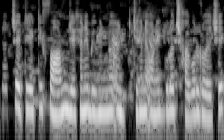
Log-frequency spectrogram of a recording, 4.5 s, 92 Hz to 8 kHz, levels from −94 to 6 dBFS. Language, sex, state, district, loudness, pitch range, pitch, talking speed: Bengali, female, West Bengal, North 24 Parganas, -17 LUFS, 220-245 Hz, 230 Hz, 145 wpm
